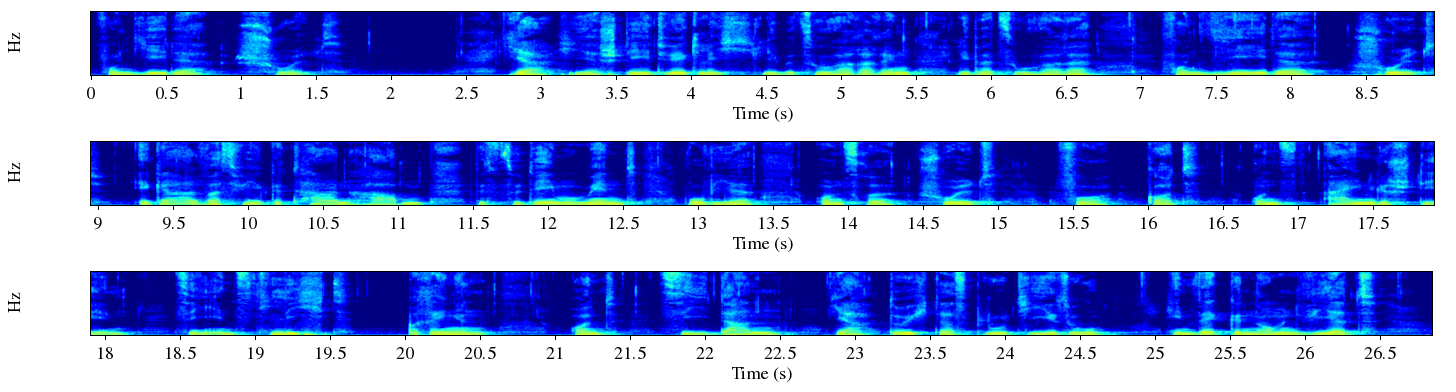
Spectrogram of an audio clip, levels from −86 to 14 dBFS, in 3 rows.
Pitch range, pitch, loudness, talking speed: 120-140 Hz, 125 Hz, -32 LUFS, 100 wpm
